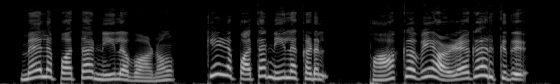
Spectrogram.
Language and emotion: Tamil, happy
